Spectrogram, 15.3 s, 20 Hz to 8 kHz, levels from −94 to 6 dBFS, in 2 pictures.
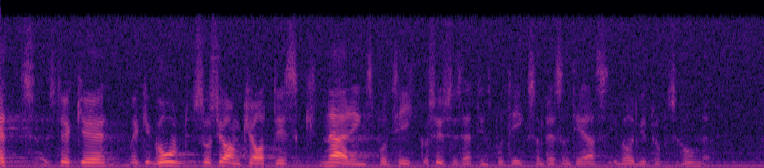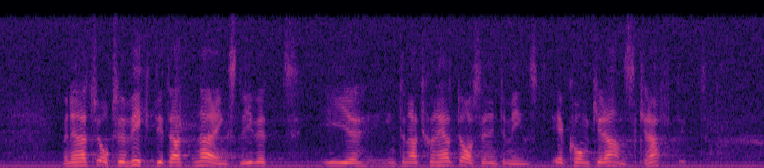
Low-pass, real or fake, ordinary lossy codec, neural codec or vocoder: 7.2 kHz; real; none; none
